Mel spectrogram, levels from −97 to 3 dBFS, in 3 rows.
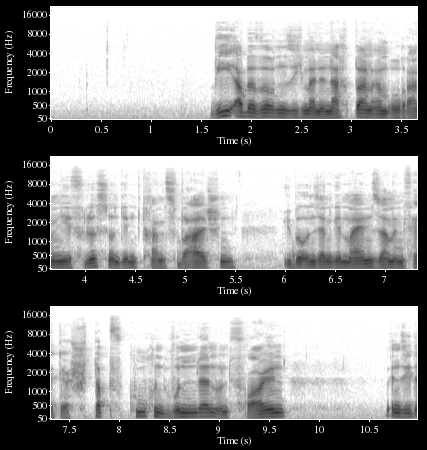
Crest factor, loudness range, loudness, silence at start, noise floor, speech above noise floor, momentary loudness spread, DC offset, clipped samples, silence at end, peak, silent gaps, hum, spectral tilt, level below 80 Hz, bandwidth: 18 dB; 3 LU; -27 LUFS; 1.6 s; -67 dBFS; 40 dB; 11 LU; under 0.1%; under 0.1%; 0 s; -10 dBFS; none; none; -8 dB/octave; -64 dBFS; 12 kHz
